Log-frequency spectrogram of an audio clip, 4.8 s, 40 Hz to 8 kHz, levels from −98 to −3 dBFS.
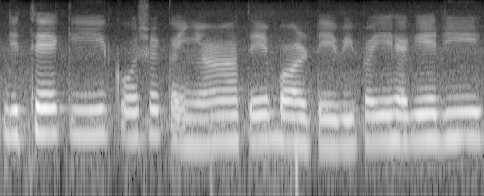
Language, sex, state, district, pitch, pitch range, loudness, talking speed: Punjabi, male, Punjab, Kapurthala, 185 Hz, 175-205 Hz, -17 LUFS, 135 wpm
